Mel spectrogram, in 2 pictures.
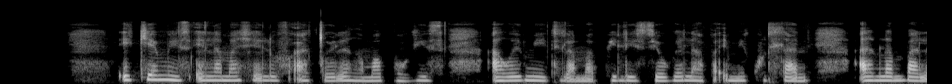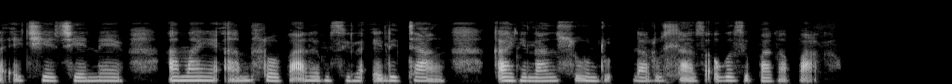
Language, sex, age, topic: North Ndebele, female, 25-35, health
